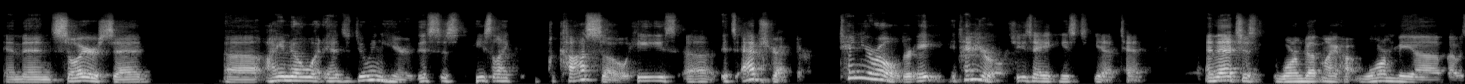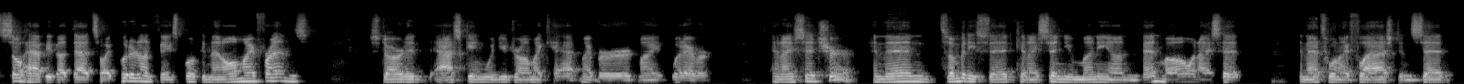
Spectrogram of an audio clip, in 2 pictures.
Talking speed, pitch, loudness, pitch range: 200 wpm, 130 Hz, -20 LUFS, 115-155 Hz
